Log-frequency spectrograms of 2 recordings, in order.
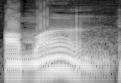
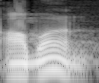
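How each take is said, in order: Both takes have the same delivery.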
